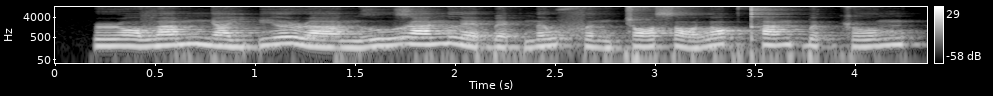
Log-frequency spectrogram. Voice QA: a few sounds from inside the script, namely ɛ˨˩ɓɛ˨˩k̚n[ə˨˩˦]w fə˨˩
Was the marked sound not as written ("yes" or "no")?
yes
